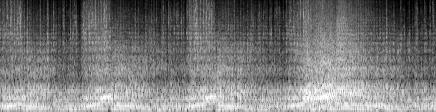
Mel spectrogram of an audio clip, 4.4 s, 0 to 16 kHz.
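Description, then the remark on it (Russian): A Chrysler Firepower 6.1-litre V8 engine revs loudly, its pitch climbing and dropping in several quick surges with a rough, throaty rumble throughout; no one speaks. “И сейчас мы буквально пару секунд послушаем звук двигателя Chrysler Firepower объемом 6,1 литра.”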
